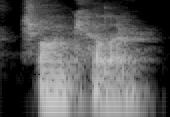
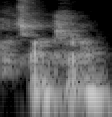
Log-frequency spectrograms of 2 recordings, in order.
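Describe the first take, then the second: First: Said in the usual way. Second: Breathy whisper of Yeah, John Keller; whispered name. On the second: Real, not acted. Recalling a respected professor, whispers his name. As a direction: softly whisper the name to yourself.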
